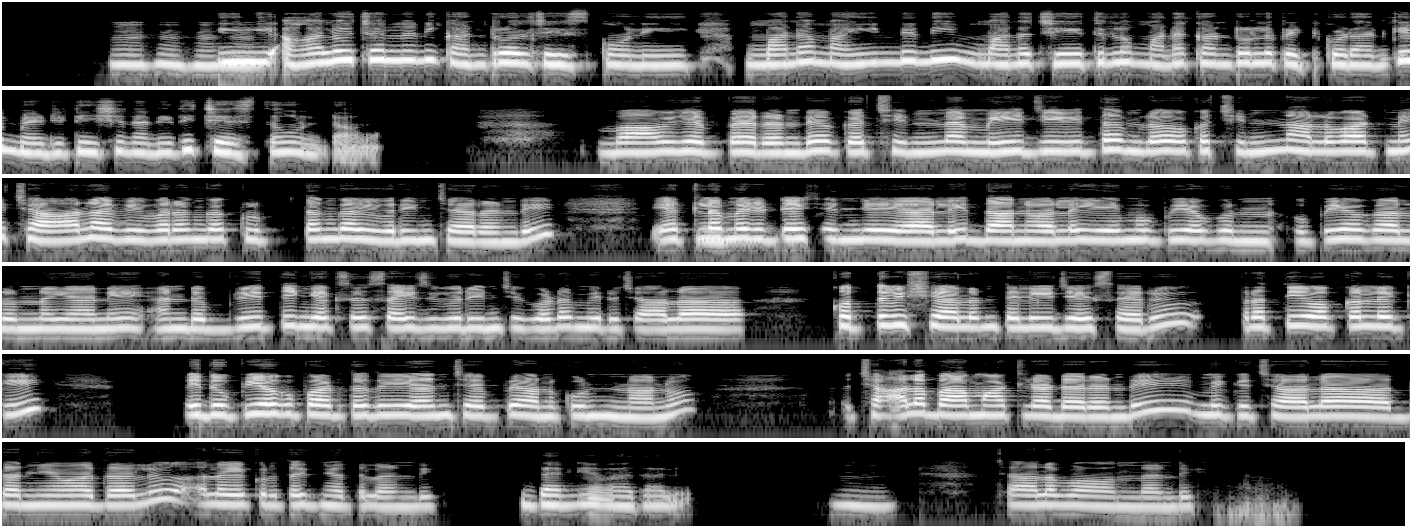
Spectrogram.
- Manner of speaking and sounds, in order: tapping; in English: "కంట్రోల్"; in English: "మైండ్‌ని"; in English: "కంట్రోల్‌లో"; in English: "మెడిటేషన్"; in English: "మెడిటేషన్"; in English: "అండ్ బ్రీతింగ్ ఎక్సర్సైజ్"; other background noise
- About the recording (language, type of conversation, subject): Telugu, podcast, ఒక చిన్న అలవాటు మీ రోజువారీ దినచర్యను ఎలా మార్చిందో చెప్పగలరా?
